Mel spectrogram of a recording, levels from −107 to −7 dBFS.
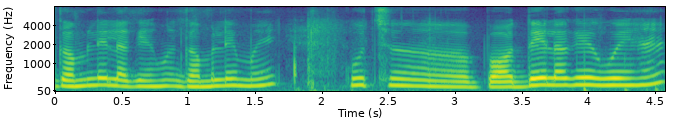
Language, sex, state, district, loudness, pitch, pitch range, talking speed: Hindi, female, Haryana, Rohtak, -16 LUFS, 225 Hz, 200-245 Hz, 145 wpm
